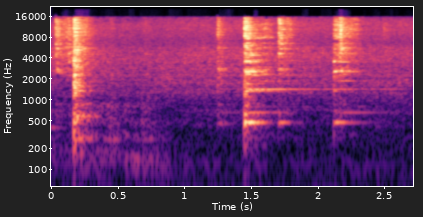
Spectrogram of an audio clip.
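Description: Spinach is stirred in a cooking pan, with three separate scraping clanks of the utensil against the pan, close and fairly loud, and quiet between them.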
